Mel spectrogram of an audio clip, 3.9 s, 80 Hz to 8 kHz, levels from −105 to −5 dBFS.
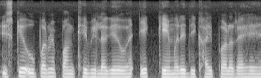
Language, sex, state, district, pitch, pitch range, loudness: Hindi, male, Jharkhand, Deoghar, 125 Hz, 120-135 Hz, -17 LUFS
